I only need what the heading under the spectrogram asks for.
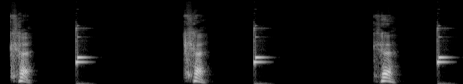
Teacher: en inglés, al hacer este sonido, expulsamos más aire.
